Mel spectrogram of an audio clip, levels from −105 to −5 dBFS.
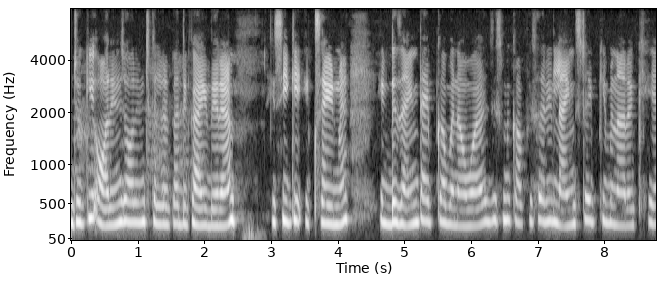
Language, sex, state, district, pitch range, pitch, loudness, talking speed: Hindi, female, Bihar, Jahanabad, 235-270 Hz, 255 Hz, -17 LUFS, 220 wpm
